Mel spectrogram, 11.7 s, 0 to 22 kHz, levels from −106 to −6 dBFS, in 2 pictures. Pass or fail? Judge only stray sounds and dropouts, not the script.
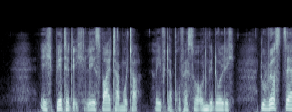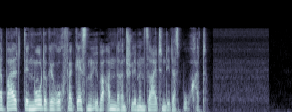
pass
